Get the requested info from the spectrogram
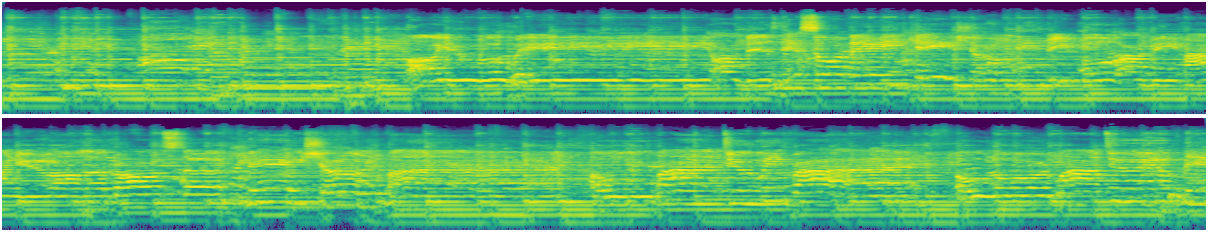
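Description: Acoustic guitar strummed and picked in a steady pattern while a man sings a melody into a microphone, a live solo singer-songwriter performance.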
